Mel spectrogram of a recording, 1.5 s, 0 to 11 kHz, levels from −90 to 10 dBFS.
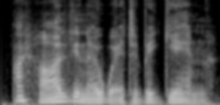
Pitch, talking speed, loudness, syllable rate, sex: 100 Hz, 245 wpm, -18 LUFS, 6.9 syllables/s, male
